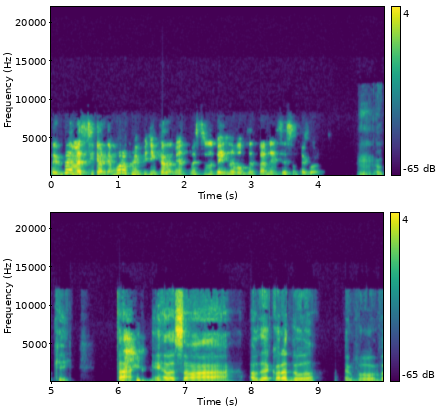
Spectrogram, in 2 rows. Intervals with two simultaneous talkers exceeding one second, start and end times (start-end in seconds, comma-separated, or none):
none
